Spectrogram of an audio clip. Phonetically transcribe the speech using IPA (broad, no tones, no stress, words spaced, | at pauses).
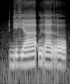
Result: bʲavʲaː ʔuraːrɔ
